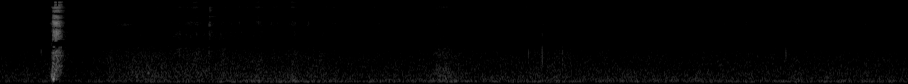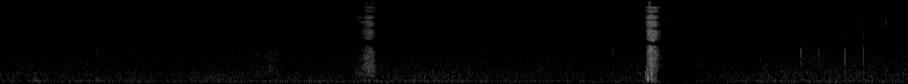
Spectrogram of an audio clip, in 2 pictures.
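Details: Lilly makes herself sneeze to get petted: three short, sharp sneezes, spaced apart, against quiet room noise.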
